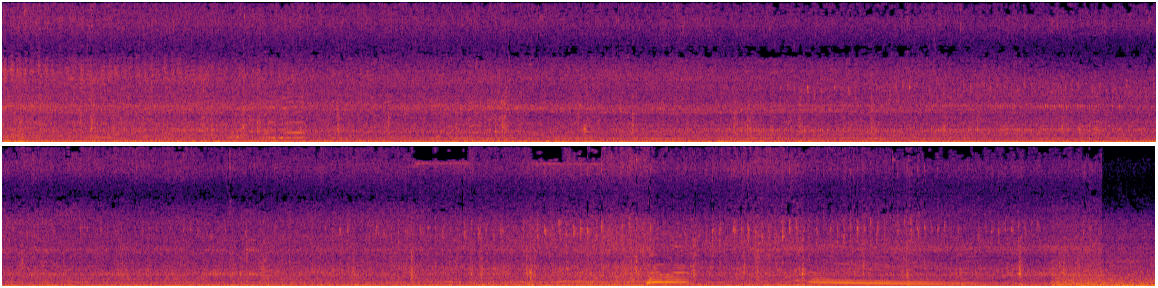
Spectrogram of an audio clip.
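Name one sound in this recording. A small ride train hums and rumbles steadily along its track.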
